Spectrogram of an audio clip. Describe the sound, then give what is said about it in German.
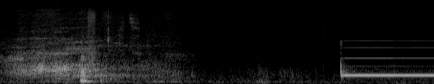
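A telephone ringing tone while calling someone, starting abruptly after faint rustling and breathy noises and holding as a loud, steady electronic tone to the end. “Den haben wir noch nie angerufen. Dann rufen wir den an.”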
